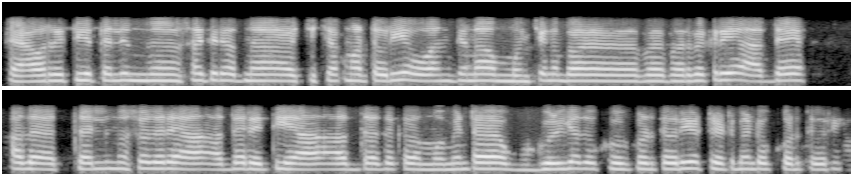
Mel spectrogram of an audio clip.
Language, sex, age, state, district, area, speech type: Kannada, male, 45-60, Karnataka, Belgaum, rural, conversation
